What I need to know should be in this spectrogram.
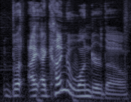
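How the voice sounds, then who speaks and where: A man's voice: a little high, wildly swooping pitch, faint music behind. A man co-hosting a casual film review chat, joking around and swearing freely. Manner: casual, swears freely, quick jokey asides.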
